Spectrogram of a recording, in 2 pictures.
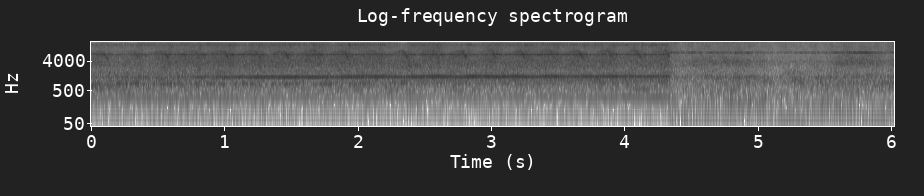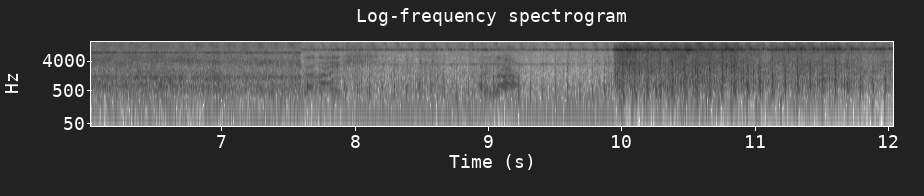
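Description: An Air Force search-and-rescue helicopter starts up, its engine whine and turbine tones stepping up in stages into a loud, steady roar with rising rotor chop, close by and continuous.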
